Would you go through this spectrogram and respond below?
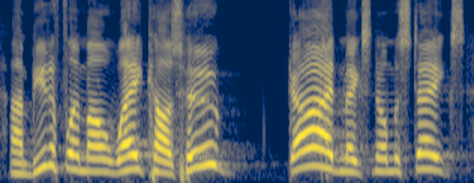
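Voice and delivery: high, loud declaiming; emphatic lyric recital. Retold or imitated. Preacher quotes the chorus to the congregation, loud and emphatic. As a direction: proclaim the chorus, slowing into the second half.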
